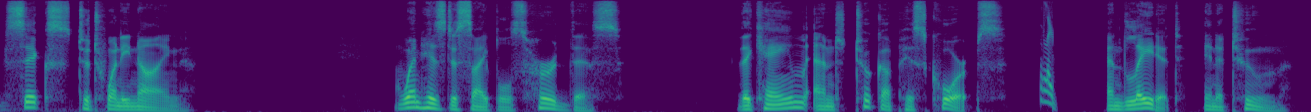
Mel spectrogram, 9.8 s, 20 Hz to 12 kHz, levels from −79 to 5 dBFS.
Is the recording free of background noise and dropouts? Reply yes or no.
no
